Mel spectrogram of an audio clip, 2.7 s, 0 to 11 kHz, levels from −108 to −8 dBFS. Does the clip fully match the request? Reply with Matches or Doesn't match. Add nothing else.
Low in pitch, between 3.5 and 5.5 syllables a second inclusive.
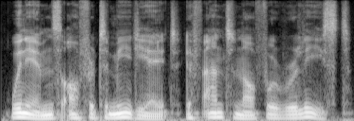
Doesn't match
